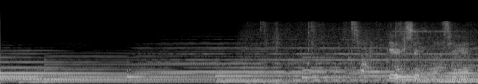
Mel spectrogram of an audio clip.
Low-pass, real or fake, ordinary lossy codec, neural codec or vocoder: none; real; none; none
